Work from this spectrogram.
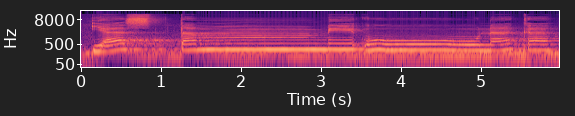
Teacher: Nunnya langsung suara M digantikan, iklab ya.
